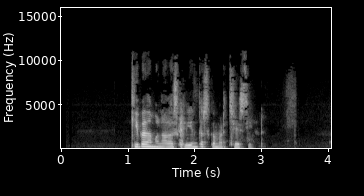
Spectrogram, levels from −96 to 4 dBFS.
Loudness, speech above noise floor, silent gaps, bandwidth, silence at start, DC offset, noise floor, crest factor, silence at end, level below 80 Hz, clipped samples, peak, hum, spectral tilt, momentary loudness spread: -23 LUFS; 52 dB; none; 11 kHz; 1.05 s; under 0.1%; -75 dBFS; 22 dB; 1.2 s; -76 dBFS; under 0.1%; -6 dBFS; none; -4 dB/octave; 10 LU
